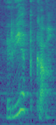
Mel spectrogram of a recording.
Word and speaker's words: редко: The next phrase is редко, но метко. Be very attentive with the word редко, because we pronounce the letter D as T.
